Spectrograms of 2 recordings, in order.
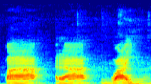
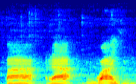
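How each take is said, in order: Both takes have the same delivery.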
